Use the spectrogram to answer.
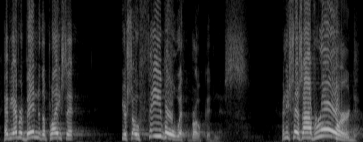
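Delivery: loud, high, fervent cry; roaring pulpit climax; preaching roar. Acted. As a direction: shout it out like a roar. Preacher peaking on roared.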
